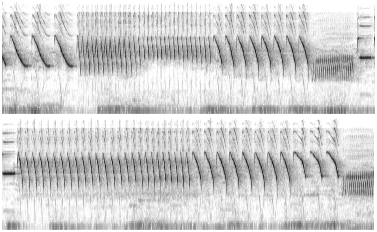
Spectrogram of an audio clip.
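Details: Canary singing a long master song for training birds: alternating fast rolling trills and falling whistled notes, broken by brief harsh buzzy bursts, repeated phrases carrying throughout.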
